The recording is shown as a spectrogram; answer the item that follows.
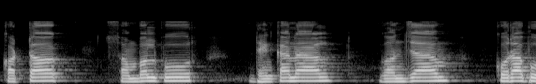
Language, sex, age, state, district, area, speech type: Odia, male, 45-60, Odisha, Dhenkanal, rural, spontaneous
